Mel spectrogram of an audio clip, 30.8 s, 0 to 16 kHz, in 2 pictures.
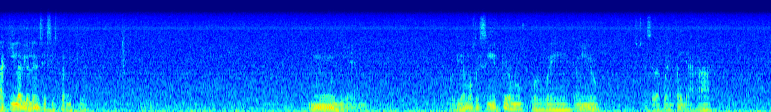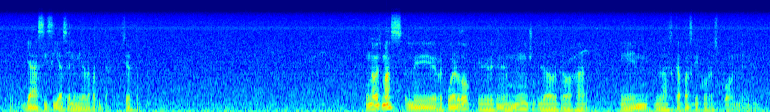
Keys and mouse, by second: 2.5 d, 2.8-5.3 drag, 6.3-13.0 drag, 13.5-18.1 drag, 18.5-22.3 drag, 22.5-26.0 drag, 26.3-30.5 drag, 30.7-30.8 drag.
